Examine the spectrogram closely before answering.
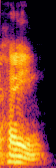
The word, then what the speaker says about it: Hain: This is from Tierra del Fuego, and it's called The Origin of the Hain. That's spelled H-A-I-N.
